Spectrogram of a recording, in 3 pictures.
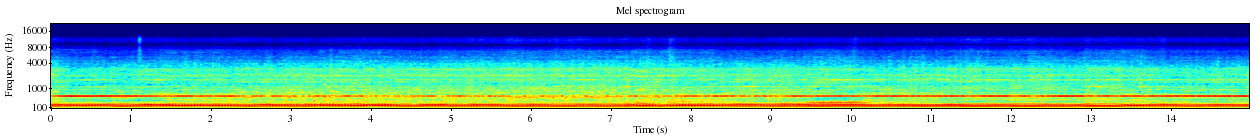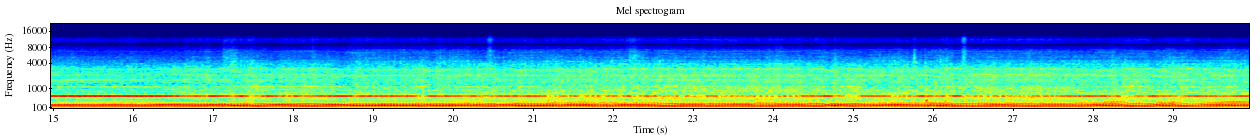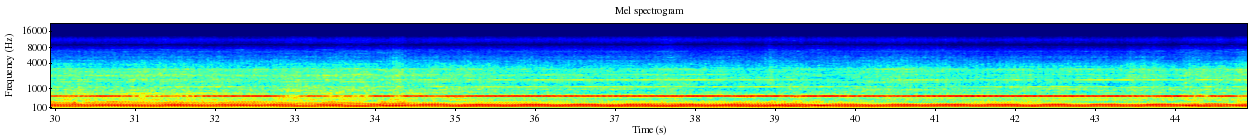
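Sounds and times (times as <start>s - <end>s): steady whine: 0.0s - 30.7s
small gasoline engine running: 0.0s - 44.9s.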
